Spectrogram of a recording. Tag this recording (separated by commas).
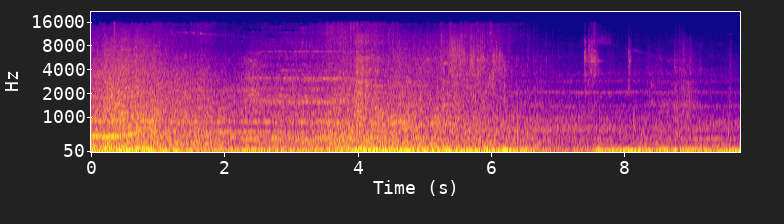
Music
